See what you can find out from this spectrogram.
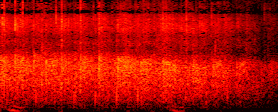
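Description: Steady audience applause at a church worship service, welcoming a guest from FEBC: a dense wash of many hands clapping at an even loudness that tapers off slightly toward the end, with no voices over it.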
